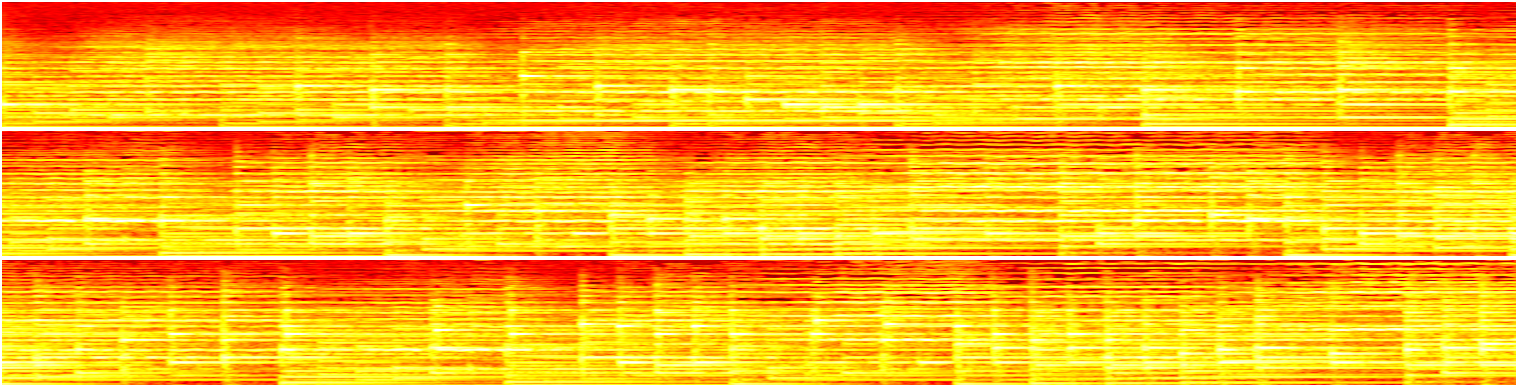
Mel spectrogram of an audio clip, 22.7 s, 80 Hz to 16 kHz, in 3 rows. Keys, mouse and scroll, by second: 1.5 click, 2.5 middle click, 3.6 ctrl+z, 4.7-7.4 drag, 6.2 KP_0, 7.9 click, 8.8 middle click, 9.9 click, 10.6 ctrl+z, 10.9 click, 11.6 click, 13.3-14.5 typing, 13.7 click, 14.1 ctrl+z, 14.6 click, 15.1 ctrl+z, 16.0-18.3 drag, 19.2 click, 20.2-22.7 drag.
